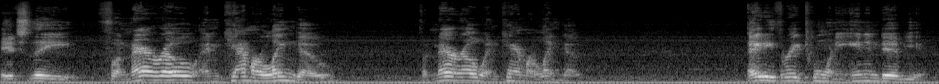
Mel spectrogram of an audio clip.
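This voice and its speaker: In a Southern US accent, a man speaks with audible room echo around him. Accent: southern drawl. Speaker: model railroad hobbyist YouTuber. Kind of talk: casual chat to camera. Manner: casual, filler-heavy.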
